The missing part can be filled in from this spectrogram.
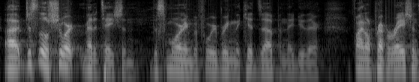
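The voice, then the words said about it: Hoarse, strained voice. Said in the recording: “Lost my voice this morning during rehearsal. ... somehow I lost my voice ... must have been screaming over my own loudness”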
